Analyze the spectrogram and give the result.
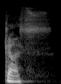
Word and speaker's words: chaos: Au XVIIe siècle, ce mot se disait gaz, mot inventé par Van Helmont, médecin chimiste flamand, à partir du mot latin chaos, qui devait se prononcer casse. On ne prononçait pas le O de chaos.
